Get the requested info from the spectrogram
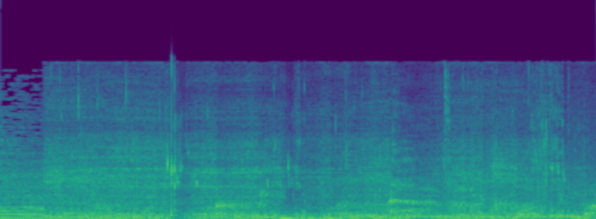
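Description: Rock music that cuts off abruptly within the first half-second, followed by water from a stainless drinking fountain running and splashing into its basin.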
